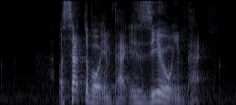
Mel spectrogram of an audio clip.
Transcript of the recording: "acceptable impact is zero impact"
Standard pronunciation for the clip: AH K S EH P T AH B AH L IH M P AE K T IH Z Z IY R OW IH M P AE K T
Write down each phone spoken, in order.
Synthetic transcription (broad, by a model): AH S EH P T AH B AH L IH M P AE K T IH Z Z IY R OW IH M P AE K T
